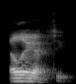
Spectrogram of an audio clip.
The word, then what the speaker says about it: LAFC: uh Los Angeles FC lafc is uh how they pronounce it um yeah and we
